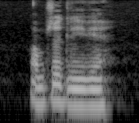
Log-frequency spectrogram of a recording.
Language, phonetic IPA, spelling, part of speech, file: Polish, [ˌɔbʒɨˈdlʲivʲjɛ], obrzydliwie, adverb, LL-Q809 (pol)-obrzydliwie.wav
